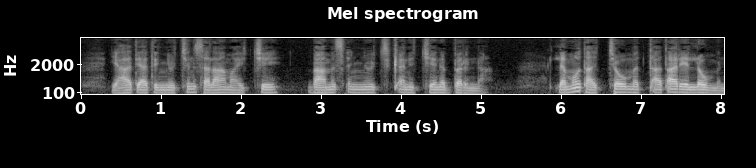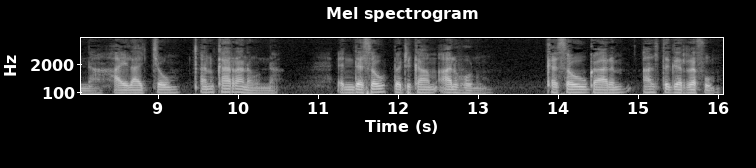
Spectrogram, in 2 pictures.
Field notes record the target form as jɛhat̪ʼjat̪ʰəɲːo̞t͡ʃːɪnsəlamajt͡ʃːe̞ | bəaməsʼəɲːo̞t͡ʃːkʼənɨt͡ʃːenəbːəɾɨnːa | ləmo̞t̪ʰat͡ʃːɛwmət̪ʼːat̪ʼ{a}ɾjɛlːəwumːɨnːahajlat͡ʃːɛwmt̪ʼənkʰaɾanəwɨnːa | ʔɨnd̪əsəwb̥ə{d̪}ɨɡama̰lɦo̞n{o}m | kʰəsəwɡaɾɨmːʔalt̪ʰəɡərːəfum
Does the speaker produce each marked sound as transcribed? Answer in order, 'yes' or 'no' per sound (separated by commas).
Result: yes, yes, no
